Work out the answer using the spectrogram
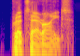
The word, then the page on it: preterite: British English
